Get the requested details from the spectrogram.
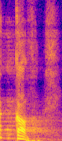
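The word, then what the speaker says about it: cough: C से हो गया क, OUGH को अफ, तो इसमें मिलाकर बनेगा कफ।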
